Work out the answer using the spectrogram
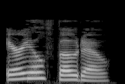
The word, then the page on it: aerial photo: British English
